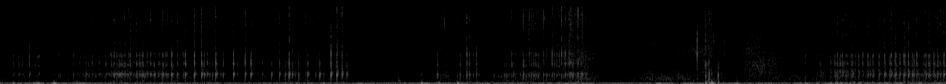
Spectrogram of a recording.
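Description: Long nails scratch across the sequins of a red sequin-covered notebook, making dense, crackly ticking bursts with bright, scratchy texture. A steady low hum runs underneath, and brief pauses break up the rapid flicking.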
